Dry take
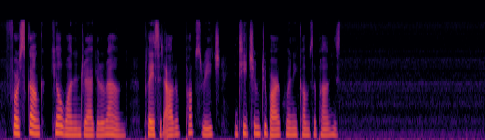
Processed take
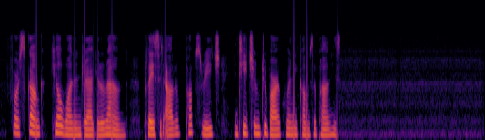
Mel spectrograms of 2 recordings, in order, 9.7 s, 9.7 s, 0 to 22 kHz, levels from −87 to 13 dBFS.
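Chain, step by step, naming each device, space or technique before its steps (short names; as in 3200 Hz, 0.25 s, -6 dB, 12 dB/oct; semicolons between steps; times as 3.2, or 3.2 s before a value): call with lost packets (HPF 110 Hz 24 dB/oct; downsampling 16000 Hz; AGC gain up to 9 dB; packet loss packets of 20 ms random); gain -7 dB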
